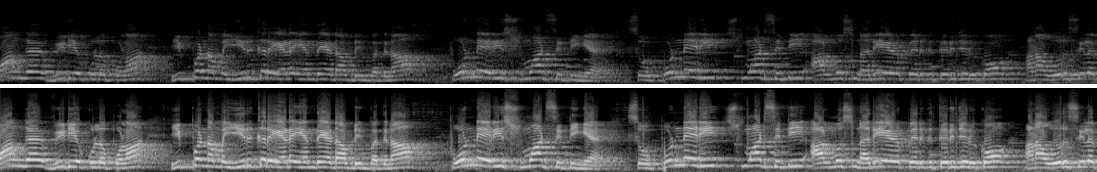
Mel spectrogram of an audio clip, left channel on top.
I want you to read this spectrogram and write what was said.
வாங்க வீடியோக்குள்ளே போகலாம். இப்போ நம்ம இருக்கிற இடம் எந்த இடம் அப்படின்னு பார்த்தீங்கன்னா பொன்னேரி ஸ்மார்ட் சிட்டிங்க. So Ponneri smart city almost நிறைய பேருக்கு தெரிஞ்சிருக்கும், ஆனால் ஒரு சில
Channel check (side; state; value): left; quieter; 17.7 dB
